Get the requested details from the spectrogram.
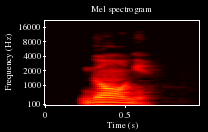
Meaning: gangue
- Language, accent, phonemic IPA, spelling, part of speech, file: French, France, /ɡɑ̃ɡ/, gangue, noun, LL-Q150 (fra)-gangue.wav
